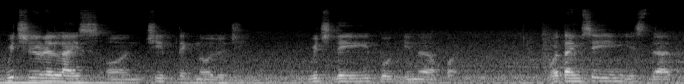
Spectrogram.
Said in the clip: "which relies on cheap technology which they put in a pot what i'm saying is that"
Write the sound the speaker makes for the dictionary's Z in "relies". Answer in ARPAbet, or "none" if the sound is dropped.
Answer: S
